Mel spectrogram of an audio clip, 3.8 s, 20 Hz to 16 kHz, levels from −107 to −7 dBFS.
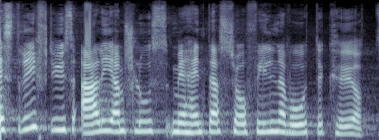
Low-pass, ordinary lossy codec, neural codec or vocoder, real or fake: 14.4 kHz; Opus, 64 kbps; none; real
